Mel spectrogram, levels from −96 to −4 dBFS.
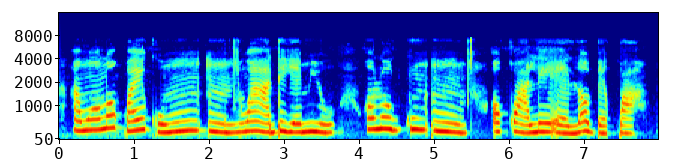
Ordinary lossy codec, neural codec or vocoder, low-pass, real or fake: none; none; 7.2 kHz; real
